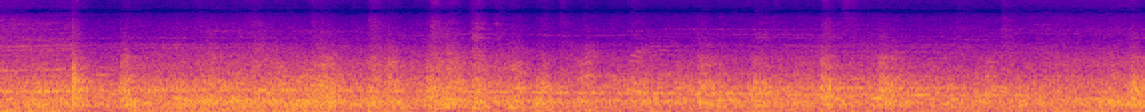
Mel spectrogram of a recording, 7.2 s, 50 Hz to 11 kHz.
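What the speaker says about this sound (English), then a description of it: "Going on the 4 train uptown this time." A New York City subway 4 train running uptown, heard from inside the car as a loud, steady rumble with rhythmic clickety-clack of the wheels on the rails.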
